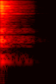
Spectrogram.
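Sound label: classic hip hop hi hat; STYLE KITS (Hip Hop, Etc); Classic Hip Hop Mega Kit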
